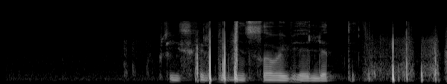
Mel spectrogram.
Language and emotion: Russian, neutral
